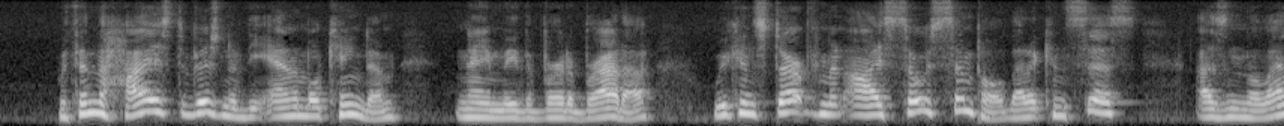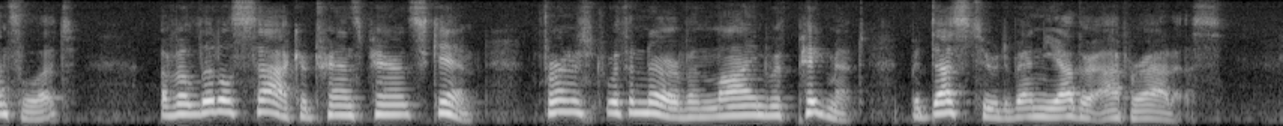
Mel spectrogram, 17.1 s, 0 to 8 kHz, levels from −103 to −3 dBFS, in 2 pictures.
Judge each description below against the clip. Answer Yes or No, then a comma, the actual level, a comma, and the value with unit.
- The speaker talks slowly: No, average, 165 wpm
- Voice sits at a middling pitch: Yes, medium, 175 Hz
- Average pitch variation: No, wide, 6.7 semitones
